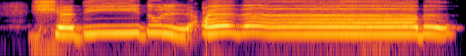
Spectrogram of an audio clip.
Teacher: پہ دیکھیے یہاں مد آئی ہے تو مد اصلی کریں گے، شدید دال کو ہم نے لام کے ساتھ ملا دینا، حمزۃ الوصل ہمارا ڈراپ ہو جائے گا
